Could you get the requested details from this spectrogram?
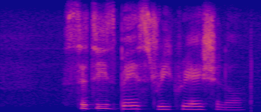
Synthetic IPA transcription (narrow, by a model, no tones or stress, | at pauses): sɪtizbɛstʰɹikʰɹieʃɔnəl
